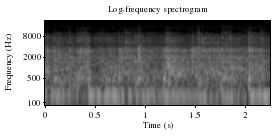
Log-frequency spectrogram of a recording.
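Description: Uruguayan candombe drums played together with one hand and one stick, a dense, continuous run of drum strikes.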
